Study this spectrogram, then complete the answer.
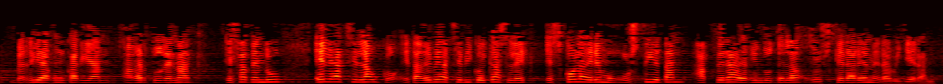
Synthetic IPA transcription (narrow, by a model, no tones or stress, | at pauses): be̞riae̞ɣ̞uŋkaɾianaɣ̞e̞ɾt̪uð̞e̞nak | e̞sat̪e̞nd̪u | e̞le̞at͡se̞lawko̞ʔe̞t̪að̞e̞βe̞at͡se̞βiko̞ikazle̞ke̞sko̞lae̞ɾe̞muɣ̞ust̪ie̞t̪anat͡se̞ɾae̞ɣ̞ind̪ut̪e̞laʔe̞wske̞ɾaɾe̞ne̞ɾaβ̞iʎe̞ɾa̰n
